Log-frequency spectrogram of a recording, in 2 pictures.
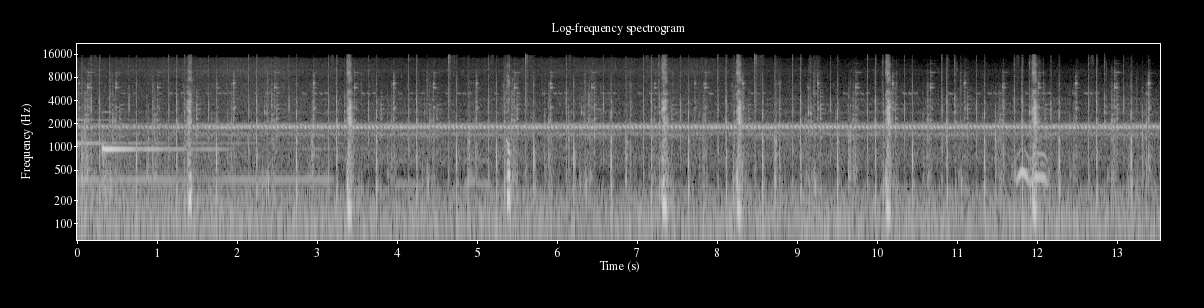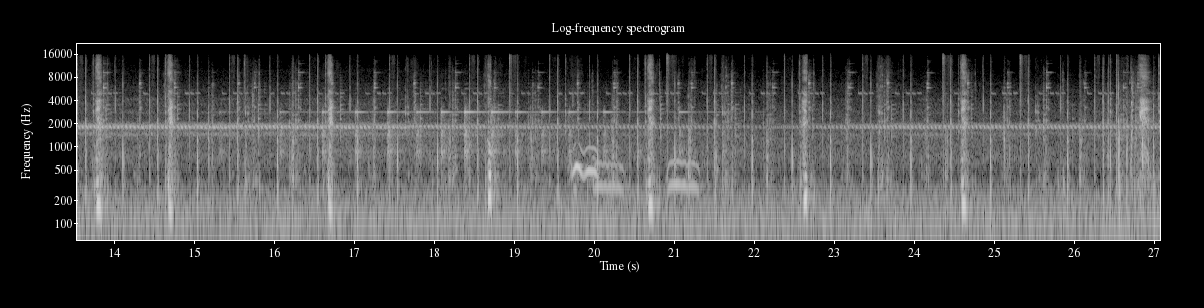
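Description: Hands and feet scrape and thud on rock at a slow, uneven pace.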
